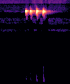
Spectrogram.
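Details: Blue-crowned hanging parrot calling tembakan rapat style: a fast run of four sharp, high, ticking notes within half a second, bright and thin, over a quiet background.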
